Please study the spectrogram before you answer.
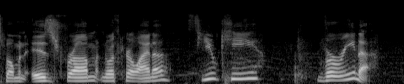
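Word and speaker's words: Fuquay-Varina: of course it might be time to let everyone know that Alex Bowman is from North Carolina few key Varina North Carolina is how you pronounce that and then Portsmouth Virginia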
